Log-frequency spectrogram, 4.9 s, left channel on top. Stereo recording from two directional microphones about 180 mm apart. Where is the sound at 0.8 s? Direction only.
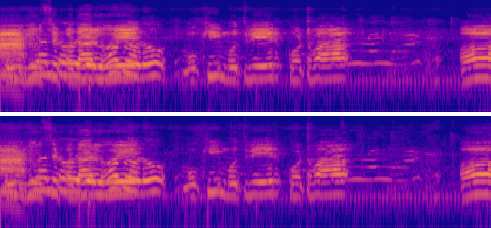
Centre (ahead or behind).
